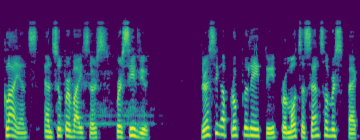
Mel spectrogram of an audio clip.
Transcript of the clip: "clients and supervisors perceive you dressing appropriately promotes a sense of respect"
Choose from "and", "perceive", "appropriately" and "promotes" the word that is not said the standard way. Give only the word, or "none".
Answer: appropriately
